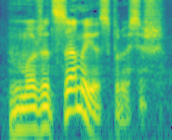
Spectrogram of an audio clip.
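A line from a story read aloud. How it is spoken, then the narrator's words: Wry snort. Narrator (Russian): хмыкнул Ксейден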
